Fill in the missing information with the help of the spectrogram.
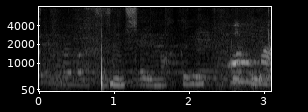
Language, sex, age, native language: Icelandic, female, 8, Icelandic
